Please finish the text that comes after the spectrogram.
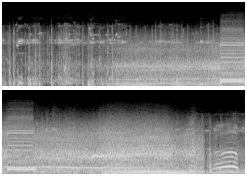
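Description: A police vehicle drives close past on a dusty road, its engine and road rumble rising as two short horn blasts sound in the middle, while people talk over the noise.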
